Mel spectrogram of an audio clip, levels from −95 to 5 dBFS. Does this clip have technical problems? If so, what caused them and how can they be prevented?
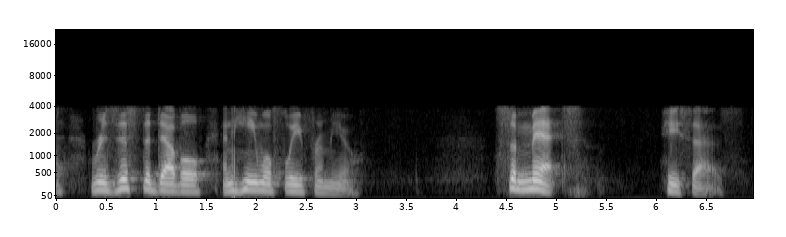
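No, this speech clip has no technical problems to fix. It carries the narrow sound of G.711 telephone coding, with nothing above about 3.8 kHz.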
